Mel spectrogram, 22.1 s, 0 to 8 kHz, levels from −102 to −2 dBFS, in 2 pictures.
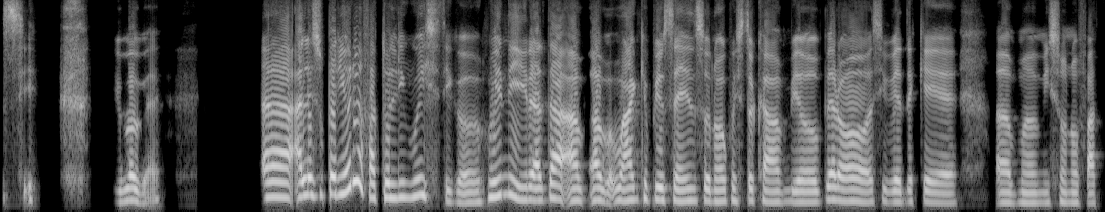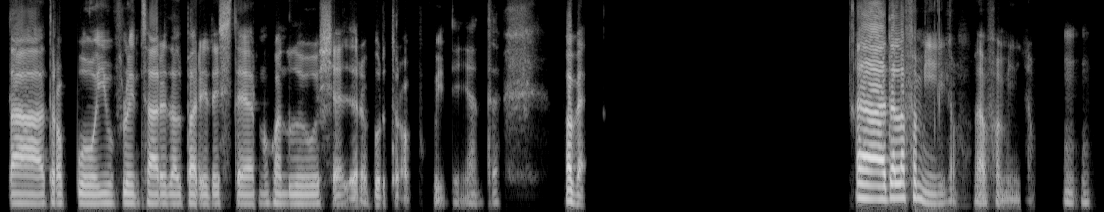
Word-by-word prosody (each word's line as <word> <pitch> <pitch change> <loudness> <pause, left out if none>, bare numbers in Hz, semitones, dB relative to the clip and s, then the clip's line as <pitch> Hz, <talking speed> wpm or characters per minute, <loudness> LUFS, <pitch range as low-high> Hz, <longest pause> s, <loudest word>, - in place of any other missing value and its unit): Sì, - - -3 0.8
i 150 - -9
va 170 +2 +3
beh. - - -8 1.0
Ehm, 215 0 +5
alle 230 +3 +5
superiori 255 - +3
ho 425 - +5
fatto 210 - 0
il 205 - +3
linguistico, 155 - -2
quindi 225 +3 +1
in 175 - 0
realtà 180 +3 +4
av 165 0 +3
av 170 -3 +2
u - - +1
anche 175 +4 +2
più 180 0 +2
senso, 165 0 0
no, 155 0 +1
questo 170 0 -3
cambio, 150 -2 0
però 160 -3 +2
si 160 +2 -8
vede 150 0 -2
che, 135 -3 -2 0.4
ehm, 140 -1 -2
mi 140 0 -8
sono 140 -2 -3
fatta 130 -1 0
troppo 130 -1 -4
influenzare 130 0 -2
dal 130 -1 -5
parere 130 0 -3
esterno 125 0 -5
quando 130 -2 -7
dovevo 125 0 -4
scegliere, - - -6
purtroppo, 460 - -11
quindi - - -17
niente. - - -18 0.6
Vabbè. - - +1 2.7
Ehm, 195 -2 +9
dalla 205 +1 +5
famiglia, 145 -12 -5 0.2
dalla - - -5
famiglia. - - -15 0.3
Mh-mh. 140 -1 -16
155 Hz, 135 wpm, -23 LUFS, 135-190 Hz, 2.7 s, Ehm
